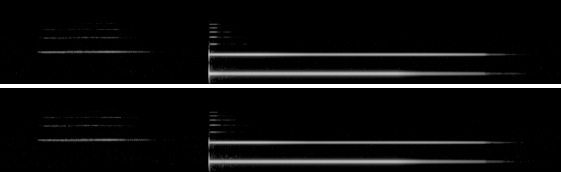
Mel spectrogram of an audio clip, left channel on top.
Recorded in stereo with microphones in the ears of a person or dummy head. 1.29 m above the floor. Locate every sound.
0.4 s a squeak: 5° left (ahead or behind), 3.5 m
2.1 s an alarm: 30° left (ahead or behind), 0.7 m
